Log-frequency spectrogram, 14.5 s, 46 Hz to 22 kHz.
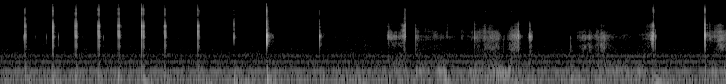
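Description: The tip of a metal-barrel pen taps a hollow black plastic screw lid on top of a round canister. It makes sharp, dry, clicky taps with bright tops and almost no ring, evenly spaced through the first half. After about 7.5 seconds, softer scratchy, rustling scrapes mix with a few more scattered taps over a faint steady low hum.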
